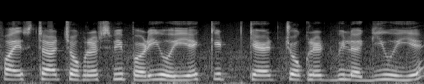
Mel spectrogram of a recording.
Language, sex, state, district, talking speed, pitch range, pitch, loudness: Hindi, female, Punjab, Pathankot, 200 wpm, 210-230 Hz, 220 Hz, -14 LUFS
